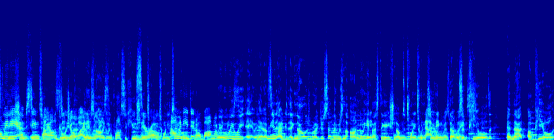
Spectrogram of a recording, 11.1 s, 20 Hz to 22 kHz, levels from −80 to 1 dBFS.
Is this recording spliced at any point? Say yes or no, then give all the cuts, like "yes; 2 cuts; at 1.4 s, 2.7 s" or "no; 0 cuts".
no; 0 cuts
